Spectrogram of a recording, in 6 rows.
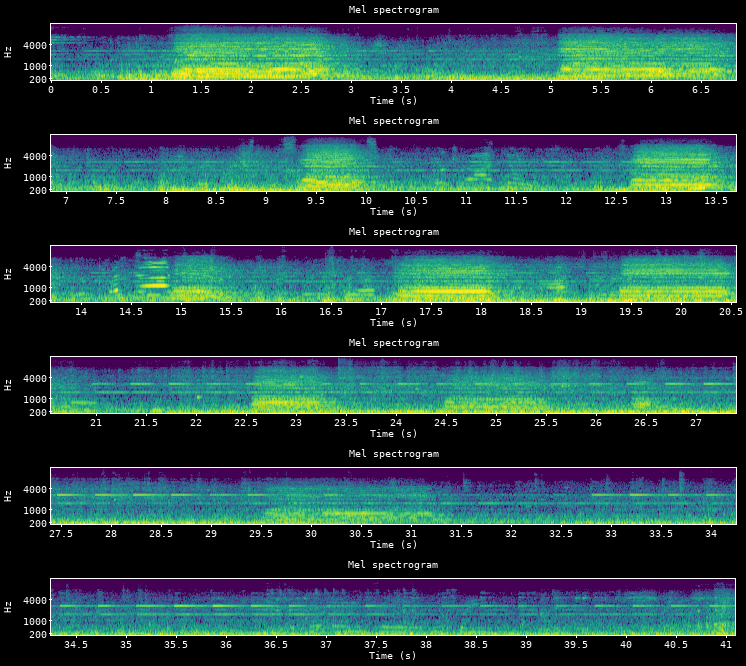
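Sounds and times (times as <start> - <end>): train wheels rumbling on rails: 0.0 - 41.0
train horn blasts: 1.2 - 3.2, 5.0 - 7.1, 9.3 - 10.2, 12.6 - 13.8, 14.9 - 15.8, 17.2 - 18.6, 19.4 - 20.8, 22.6 - 23.6, 24.5 - 26.8, 29.5 - 31.5.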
